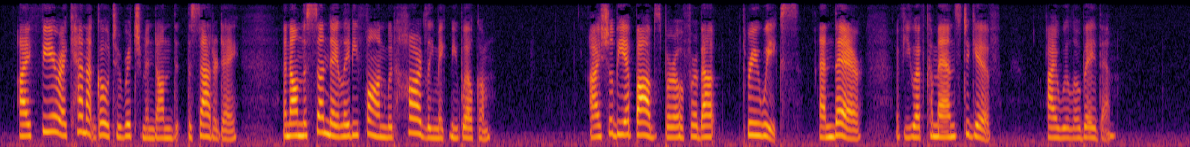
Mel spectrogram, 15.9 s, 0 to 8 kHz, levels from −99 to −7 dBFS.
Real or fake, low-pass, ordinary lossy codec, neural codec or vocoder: real; 7.2 kHz; MP3, 64 kbps; none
